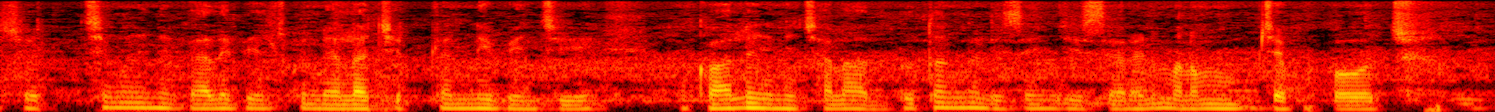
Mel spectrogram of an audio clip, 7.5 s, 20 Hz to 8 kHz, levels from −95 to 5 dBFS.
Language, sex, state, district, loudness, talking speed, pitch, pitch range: Telugu, male, Andhra Pradesh, Srikakulam, -31 LUFS, 105 wpm, 120 Hz, 115-125 Hz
